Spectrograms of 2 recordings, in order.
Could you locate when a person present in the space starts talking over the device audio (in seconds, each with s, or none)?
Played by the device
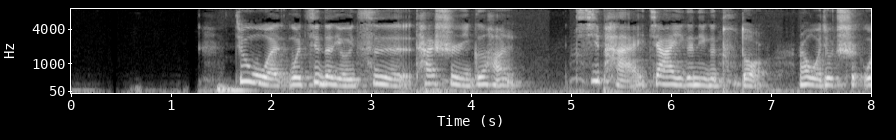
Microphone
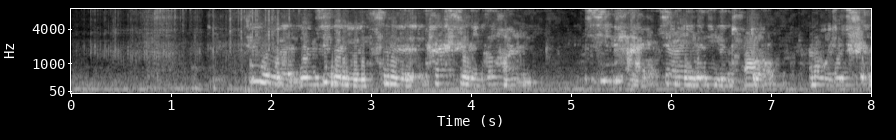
6.7 s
